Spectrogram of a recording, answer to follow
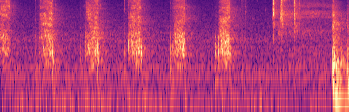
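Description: A hand rubbing back and forth over shrink-wrapped cardboard card boxes: six rasping strokes, about two a second, then a few light clicks near the end.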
